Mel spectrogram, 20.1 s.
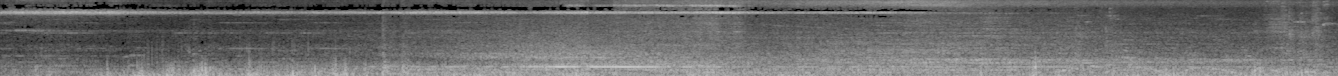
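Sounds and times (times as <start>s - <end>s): wheel squeal: 0.0s - 14.1s
train wheels rumbling on rails: 0.0s - 20.0s.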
